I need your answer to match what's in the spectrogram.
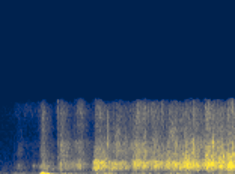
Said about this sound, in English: So that's Trump speaking at the United Nations less than a month ago. Notice the less than enthusiastic applause. Right, the scattering of awkward applause.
